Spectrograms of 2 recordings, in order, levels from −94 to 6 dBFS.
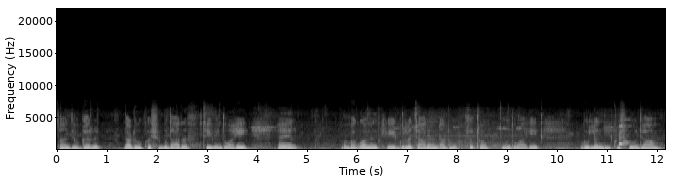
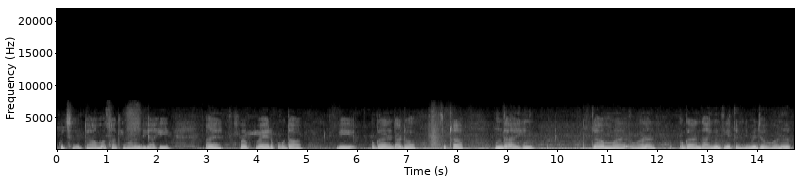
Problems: constant background noise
